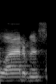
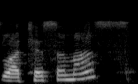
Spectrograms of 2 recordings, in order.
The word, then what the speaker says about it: latissimus: got issues with their latimus dorsi, when really it's usually a teres muscle, now that I'm learning more about anatomy. And so your pronunciation there is latissimus? Latissimus.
